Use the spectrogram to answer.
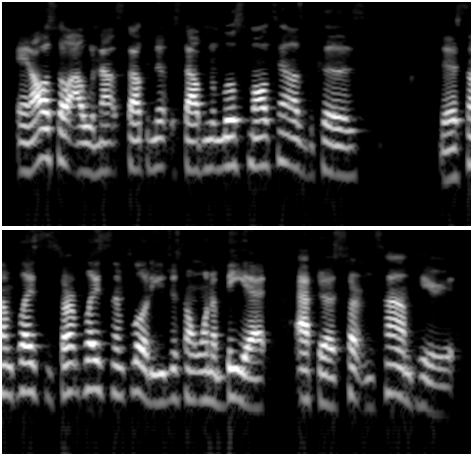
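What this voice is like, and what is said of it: Southern US accent. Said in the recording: “Where does the accent come from? I've never heard a Florida person with that accent... you're giving me like Alabama, Tennessee... Southern accent”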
